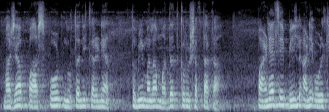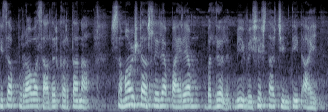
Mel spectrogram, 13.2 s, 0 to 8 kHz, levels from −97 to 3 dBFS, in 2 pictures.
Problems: background sounds at intervals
